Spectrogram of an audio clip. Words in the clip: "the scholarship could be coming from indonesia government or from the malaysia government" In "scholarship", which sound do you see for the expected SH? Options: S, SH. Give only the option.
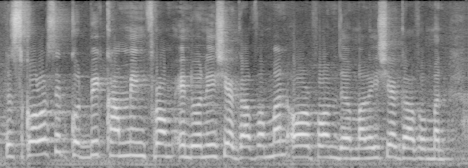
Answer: S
